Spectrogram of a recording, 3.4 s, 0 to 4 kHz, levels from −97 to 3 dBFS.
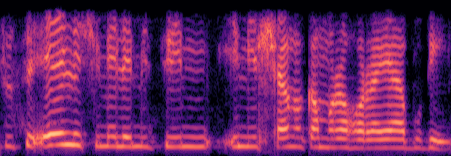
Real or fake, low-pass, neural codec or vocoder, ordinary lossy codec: fake; 3.6 kHz; codec, 16 kHz, 16 kbps, FunCodec, trained on Chinese and English, 50 frames a second; none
